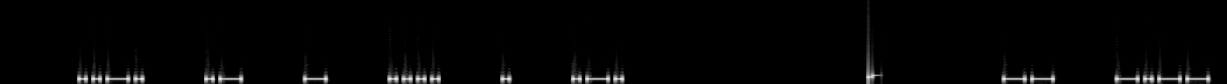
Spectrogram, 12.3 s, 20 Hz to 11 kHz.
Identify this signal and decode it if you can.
Morse code, heard as a keyed tone, about 17 wpm, spaced as for 10 wpm, 700 Hz. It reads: FATHER MY
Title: 3x Character Spacing - Top 200 Words - 17wpm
